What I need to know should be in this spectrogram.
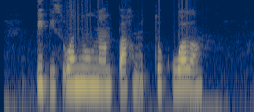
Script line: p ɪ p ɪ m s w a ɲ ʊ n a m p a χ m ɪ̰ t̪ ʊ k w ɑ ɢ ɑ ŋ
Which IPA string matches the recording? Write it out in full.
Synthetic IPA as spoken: p ɪ p ɪ s w a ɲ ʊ n a m p ɑ χ m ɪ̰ t̪ ʊ k w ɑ ɢ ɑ ŋ

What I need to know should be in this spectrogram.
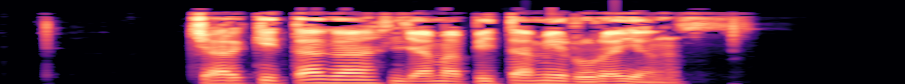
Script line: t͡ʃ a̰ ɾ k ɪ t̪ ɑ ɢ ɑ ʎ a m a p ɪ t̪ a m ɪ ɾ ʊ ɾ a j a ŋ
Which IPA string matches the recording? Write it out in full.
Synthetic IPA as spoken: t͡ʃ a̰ ɾ k ɪ t̪ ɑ ɢ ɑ ʎ a m a p ɪ t̪ a m ɪ ɾ ʊ ɾ a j a ŋ

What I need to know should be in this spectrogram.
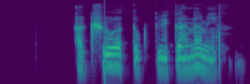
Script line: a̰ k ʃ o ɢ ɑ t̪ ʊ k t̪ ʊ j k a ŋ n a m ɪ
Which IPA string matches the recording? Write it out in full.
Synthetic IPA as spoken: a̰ k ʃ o ɢ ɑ t̪ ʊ k t̪ ʊ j k a ŋ n a m ɪ

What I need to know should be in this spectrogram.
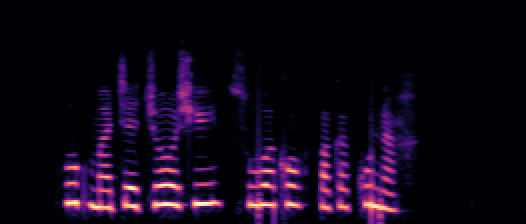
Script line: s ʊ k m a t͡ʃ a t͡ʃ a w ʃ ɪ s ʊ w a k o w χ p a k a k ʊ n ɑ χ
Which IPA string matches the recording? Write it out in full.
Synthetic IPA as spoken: h ʊ k m a t͡ʃ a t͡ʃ a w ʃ ɪ s ʊ w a k o χ p a k a k ʊ n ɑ χ

